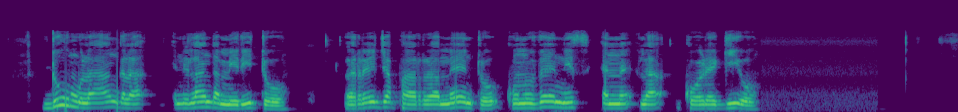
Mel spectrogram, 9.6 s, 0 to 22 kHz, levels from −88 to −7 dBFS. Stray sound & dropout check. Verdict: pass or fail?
pass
